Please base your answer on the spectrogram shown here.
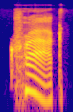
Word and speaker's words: cracked: C crack copen and the past tense cracked technically the e d sounds like a t but if you just say it by itself it's at the end of the sentence or there's a consonant after it you won't hear anything the egg crack my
